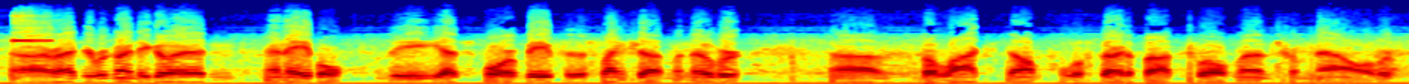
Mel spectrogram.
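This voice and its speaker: A man's voice: fairly low pitch, fairly even intonation, normal speed, a bit bright. A man working as mission control's capsule communicator over a crackly, breaking-up space radio link, with clipped radio procedure, reading numbers digit by digit. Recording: dull, lo-fi radio transmission with faint static.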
